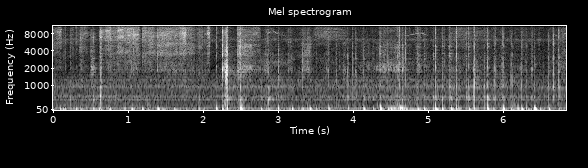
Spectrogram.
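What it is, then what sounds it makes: Cardboard chip can handled. A hollow cardboard Pringles chip tube is tilted in the hands while fingertips and nails scratch and tap its label and lid end. Quick dry scratches mix with short, hollow, low thumps, and the tapping grows busier and louder in the second half.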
